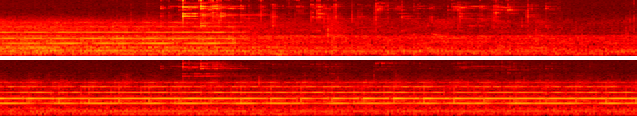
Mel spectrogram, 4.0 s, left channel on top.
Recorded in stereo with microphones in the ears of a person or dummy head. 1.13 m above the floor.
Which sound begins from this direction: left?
Keys jangling, at 1.0 s.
